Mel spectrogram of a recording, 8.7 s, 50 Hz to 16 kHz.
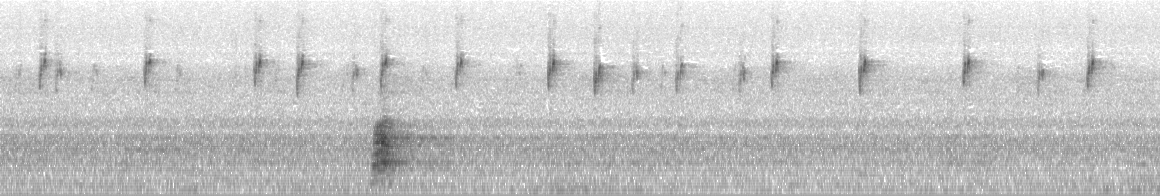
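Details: Two young Common House Martins in the nest, fed by their parents every two or three minutes, beg with thin, high chirps about twice a second; a single lower, harsh burst cuts in. 31 July 2019.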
